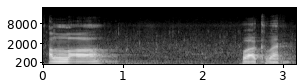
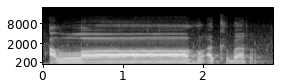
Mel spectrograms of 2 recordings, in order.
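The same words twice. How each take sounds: First: There is a pause between the two words. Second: The two words run together without pause. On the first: The speaker calls it wrong. "memutus lafaz Allahu Akbar" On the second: The speaker calls it right. "Harus nyambung"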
